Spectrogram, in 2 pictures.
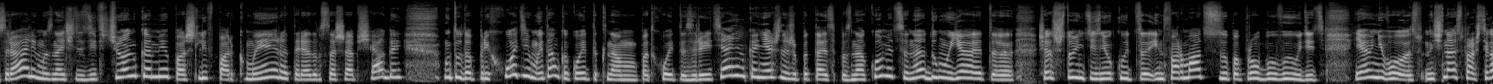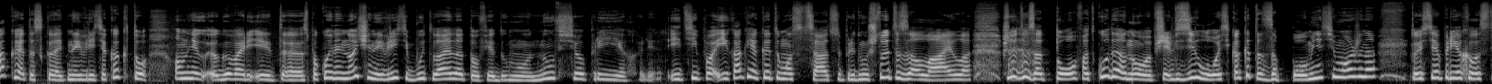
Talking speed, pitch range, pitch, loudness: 200 wpm, 230-305 Hz, 260 Hz, -20 LUFS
